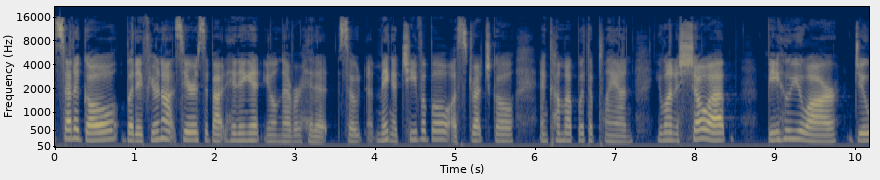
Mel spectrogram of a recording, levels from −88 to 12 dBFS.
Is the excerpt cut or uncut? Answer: cut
